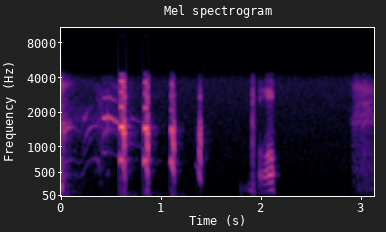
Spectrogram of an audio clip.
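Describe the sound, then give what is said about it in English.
A person's voice imitates a duck, letting out a quick run of short, nasal quacks, then a few more after a brief pause, fairly loud. “Yeah, I think it went something like quack quack quack quack quack quack quack quack quack.”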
